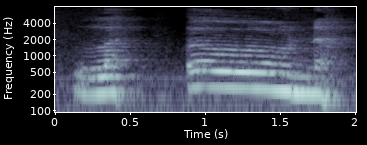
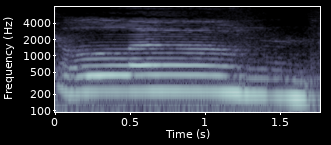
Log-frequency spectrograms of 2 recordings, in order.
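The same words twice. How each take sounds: First: The word is stretched out and said loudly. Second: The word is said quickly and softly. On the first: "say it louder so they can hear it" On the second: "keep everything short"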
